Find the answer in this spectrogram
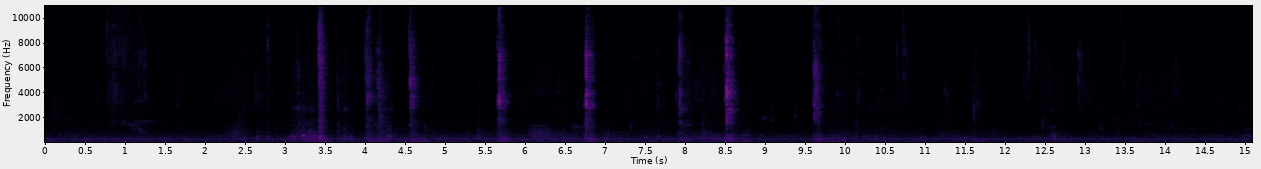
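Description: Close-miked eating by hand: a person chewing fried food, with seven or eight sharp wet mouth clicks and smacks between about three and ten seconds in, and fingers squishing rice. A faint steady hum runs underneath.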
